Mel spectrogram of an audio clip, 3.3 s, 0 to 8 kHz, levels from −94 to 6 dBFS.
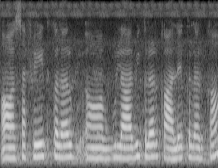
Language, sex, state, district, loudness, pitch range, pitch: Hindi, female, Chhattisgarh, Bilaspur, -15 LUFS, 185-210 Hz, 200 Hz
